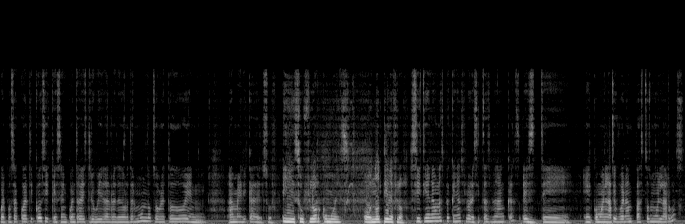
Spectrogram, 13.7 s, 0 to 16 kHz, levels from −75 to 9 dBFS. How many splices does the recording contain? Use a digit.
3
